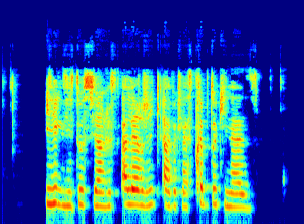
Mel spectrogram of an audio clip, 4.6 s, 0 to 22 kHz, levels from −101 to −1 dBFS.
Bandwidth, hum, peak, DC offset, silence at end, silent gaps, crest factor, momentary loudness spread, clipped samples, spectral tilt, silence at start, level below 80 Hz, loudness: 11 kHz; none; 0 dBFS; under 0.1%; 0.7 s; 0.34-0.67 s; 18 dB; 17 LU; under 0.1%; 0 dB/octave; 0.15 s; -70 dBFS; -17 LUFS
